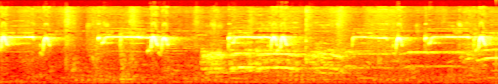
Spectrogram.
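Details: Bar-winged prinia (prenjak), a fighter bird, sings a lilting, steady ngalun-style song: sharp chirps joined to flat high whistled notes, repeated about twice a second, with a lower warbling bird briefly heard midway.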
